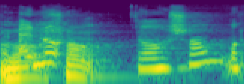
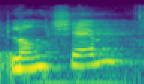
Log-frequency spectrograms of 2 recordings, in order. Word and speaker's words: Longchamp: Longchamp. – Okay, Longchamp.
